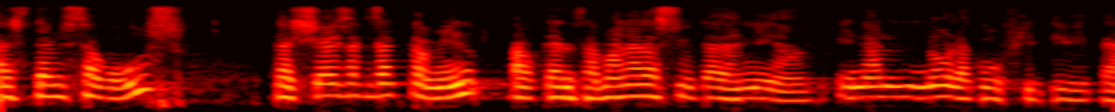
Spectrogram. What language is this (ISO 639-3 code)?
cat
